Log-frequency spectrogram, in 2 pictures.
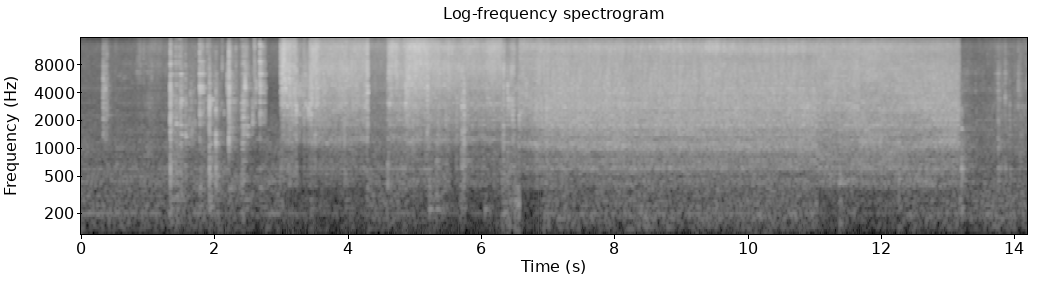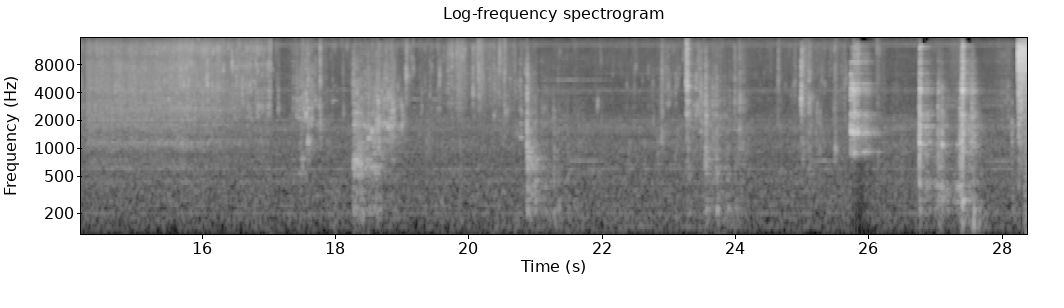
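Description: Food frying in hot oil in an aluminium pressure cooker: a steady sizzle for about ten seconds that cuts off abruptly. After that come irregular scrapes and clinks of metal tongs stirring chicken masala in the pot.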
